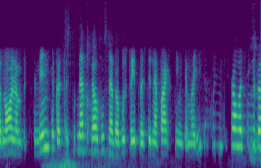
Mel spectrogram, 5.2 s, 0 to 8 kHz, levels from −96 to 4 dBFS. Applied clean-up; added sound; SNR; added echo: neural mask model DeepFilterNet 3.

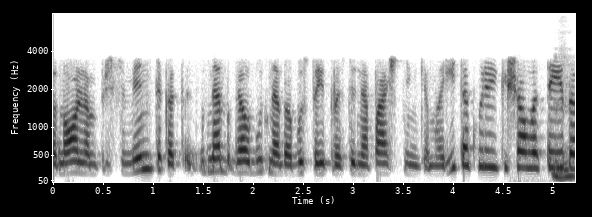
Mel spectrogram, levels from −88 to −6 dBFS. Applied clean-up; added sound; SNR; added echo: none; none; none; none.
